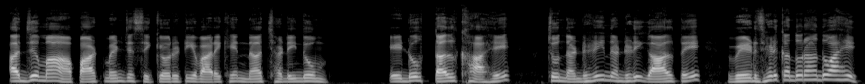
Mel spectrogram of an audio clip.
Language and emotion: Sindhi, angry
